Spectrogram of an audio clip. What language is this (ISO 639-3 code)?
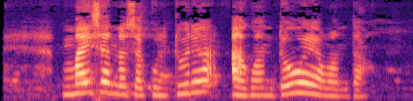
glg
